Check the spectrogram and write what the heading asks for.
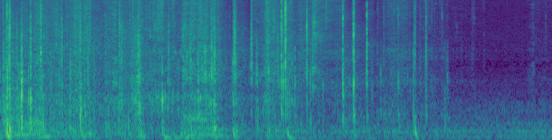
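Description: Paper seed envelope crinkling and rustling in the hands, a dense run of crackles that thins out about three seconds in.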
